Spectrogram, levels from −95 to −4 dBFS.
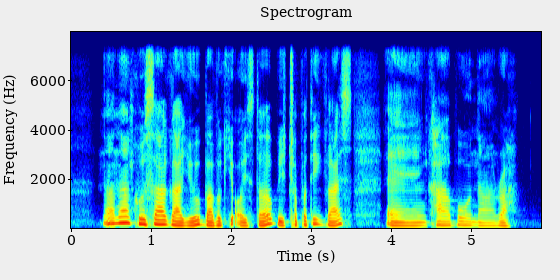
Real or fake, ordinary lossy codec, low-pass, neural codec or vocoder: real; none; 7.2 kHz; none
